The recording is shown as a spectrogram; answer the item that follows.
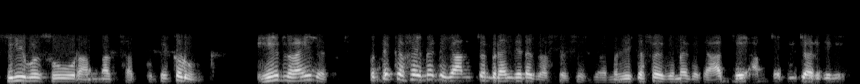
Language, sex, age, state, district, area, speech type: Marathi, male, 60+, Maharashtra, Ahmednagar, urban, conversation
